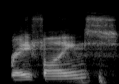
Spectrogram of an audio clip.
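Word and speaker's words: Ralph Fiennes: soon what i i i say ralph because it spelled like ralph all right i understand where you're coming from it's just that in interviews everyone calls them rey finds so therefore i always call me well i just call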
